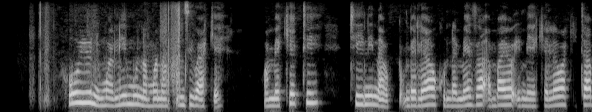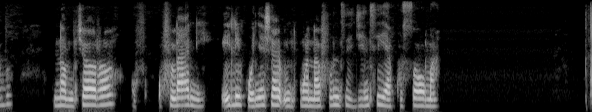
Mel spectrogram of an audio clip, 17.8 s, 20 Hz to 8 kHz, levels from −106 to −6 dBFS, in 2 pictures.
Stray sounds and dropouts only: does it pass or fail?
pass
